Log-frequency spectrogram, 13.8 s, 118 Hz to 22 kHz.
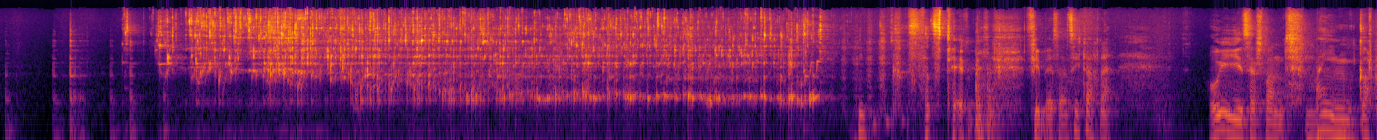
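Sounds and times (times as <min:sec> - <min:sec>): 
water pouring from a tap into a bathroom cleaning bucket: 0:01.5 - 0:08.4
laughter: 0:08.4 - 0:10.0
speech: 0:08.6 - 0:11.4, 0:12.1 - 0:13.7.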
